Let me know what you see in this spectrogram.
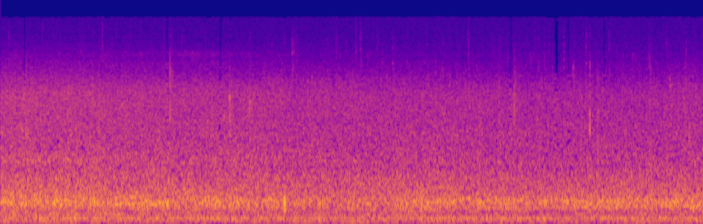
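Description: Steady rain falling on wet paving and yard surfaces: an even hiss with scattered drop ticks, and one sharper tap about three seconds in.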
